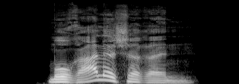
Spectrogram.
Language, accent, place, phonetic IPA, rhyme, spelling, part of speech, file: German, Germany, Berlin, [moˈʁaːlɪʃəʁən], -aːlɪʃəʁən, moralischeren, adjective, De-moralischeren.ogg
- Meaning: inflection of moralisch: 1. strong genitive masculine/neuter singular comparative degree 2. weak/mixed genitive/dative all-gender singular comparative degree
